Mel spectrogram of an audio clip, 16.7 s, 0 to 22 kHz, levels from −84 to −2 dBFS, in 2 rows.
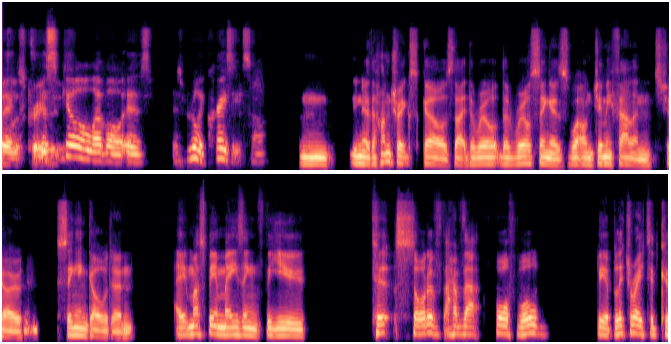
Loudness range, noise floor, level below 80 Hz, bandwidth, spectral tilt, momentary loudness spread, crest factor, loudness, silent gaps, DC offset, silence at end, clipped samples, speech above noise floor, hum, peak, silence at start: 2 LU; under -90 dBFS; -60 dBFS; 13 kHz; -5.5 dB/octave; 7 LU; 14 dB; -15 LUFS; 1.90-2.13 s, 3.33-3.71 s, 4.17-4.34 s, 8.81-9.02 s, 10.06-10.48 s, 12.17-12.95 s, 14.45-14.50 s, 15.19-15.77 s; under 0.1%; 0 s; under 0.1%; over 76 dB; none; -2 dBFS; 0 s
